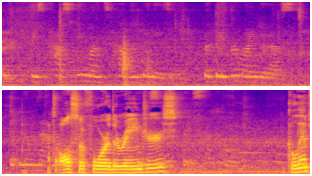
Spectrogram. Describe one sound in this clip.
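Trading cards rustle and slide in hands.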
